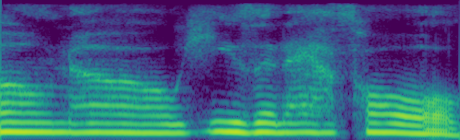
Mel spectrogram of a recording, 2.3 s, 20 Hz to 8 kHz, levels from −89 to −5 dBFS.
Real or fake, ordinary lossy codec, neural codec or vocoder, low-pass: real; AAC, 32 kbps; none; 7.2 kHz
